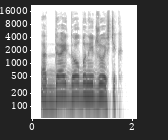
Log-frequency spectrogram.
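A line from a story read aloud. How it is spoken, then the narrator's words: Growled. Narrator (Russian): прорычал Джонни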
